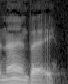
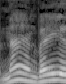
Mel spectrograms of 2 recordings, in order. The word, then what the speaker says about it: Nineveh: And I said, the beginning of the story was God told Jonah to go to Nineveh. And he said, "it's not Nineveh, it's Nineveh." And I said, "Well, open it and phonetically pronounce it for me, please." It's nine bay.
